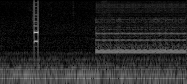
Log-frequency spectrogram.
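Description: Telephone ringing while a number is being called: a short tone blip, then a steady, buzzing multi-tone ring that holds unbroken to the end over a low background hum.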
